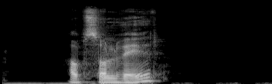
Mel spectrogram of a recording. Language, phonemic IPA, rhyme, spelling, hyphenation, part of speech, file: Norwegian Bokmål, /absɔlˈʋeːr/, -eːr, absolver, ab‧sol‧ver, verb, NB - Pronunciation of Norwegian Bokmål «absolver».ogg
- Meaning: imperative of absolvere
